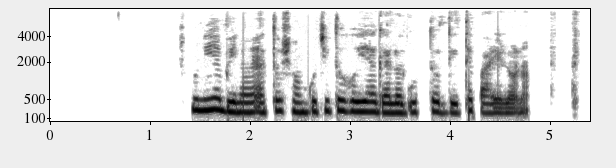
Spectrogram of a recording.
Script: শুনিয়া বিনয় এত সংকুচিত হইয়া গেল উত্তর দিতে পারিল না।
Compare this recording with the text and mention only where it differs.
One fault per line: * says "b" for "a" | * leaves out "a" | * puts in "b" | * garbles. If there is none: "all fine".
all fine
